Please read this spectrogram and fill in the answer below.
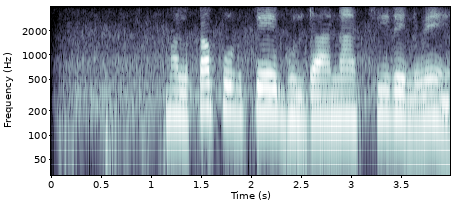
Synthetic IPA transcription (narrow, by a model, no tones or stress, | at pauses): məlkapuɾt̪ebʱʊlɖaːnat͡ʃiɾelwe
